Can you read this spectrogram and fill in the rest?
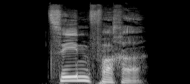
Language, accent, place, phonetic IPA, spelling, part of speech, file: German, Germany, Berlin, [ˈt͡seːnfaxɐ], zehnfacher, adjective, De-zehnfacher.ogg
- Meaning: inflection of zehnfach: 1. strong/mixed nominative masculine singular 2. strong genitive/dative feminine singular 3. strong genitive plural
